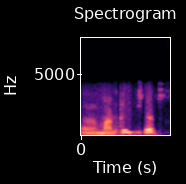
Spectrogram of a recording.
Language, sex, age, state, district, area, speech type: Kannada, male, 30-45, Karnataka, Belgaum, rural, conversation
